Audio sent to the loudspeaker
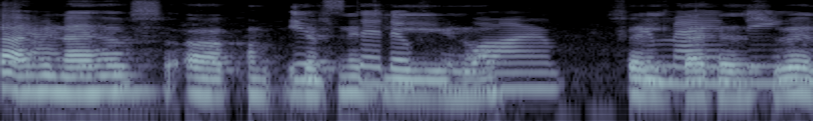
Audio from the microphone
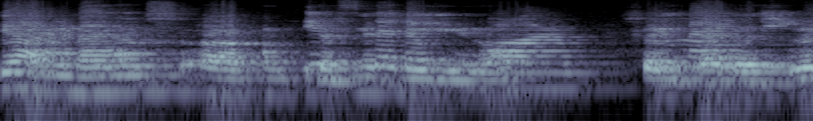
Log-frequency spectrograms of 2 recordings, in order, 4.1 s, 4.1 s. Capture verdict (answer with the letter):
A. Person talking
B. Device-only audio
B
